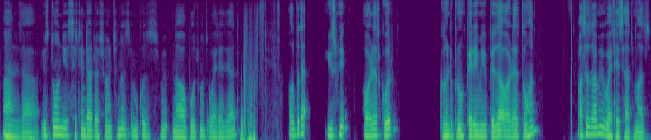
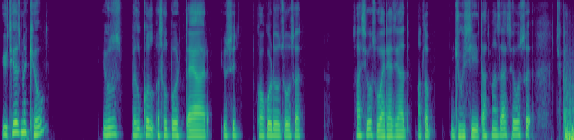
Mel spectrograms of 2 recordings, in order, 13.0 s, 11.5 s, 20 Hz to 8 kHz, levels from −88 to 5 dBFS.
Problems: background sounds at intervals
